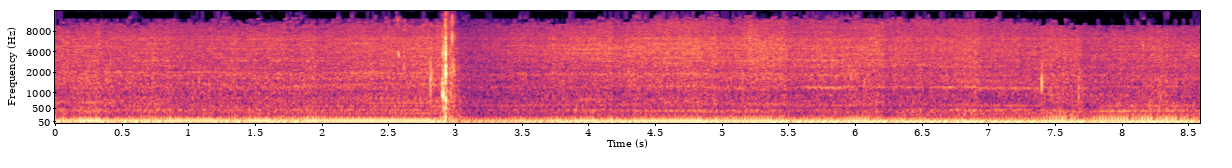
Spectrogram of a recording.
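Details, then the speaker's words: Imported Mitsubishi Evo, barely run, old fuel sitting in tank, no oil change in about 2 years: steady low idle rumble with slightly uneven, lumpy beat; owner thinks it sounds lean or maybe rich, unsure; rough running. "See, it's running a little, I don't know, lean sounding or something. Maybe rich, I'm not really sure."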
